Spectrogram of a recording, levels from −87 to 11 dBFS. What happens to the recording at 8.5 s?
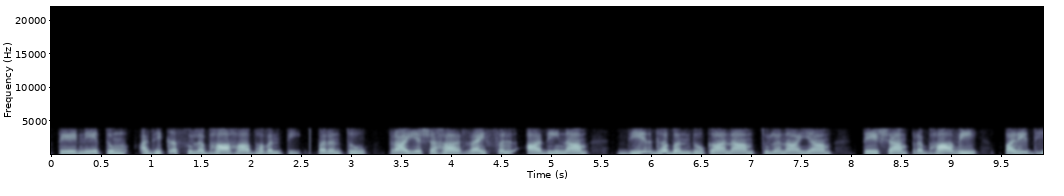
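A single sharp, broadband tick lands at 8.47 s: a bit error spike, where a flipped bit knocked about three consecutive samples far off before they snapped back.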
